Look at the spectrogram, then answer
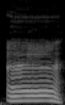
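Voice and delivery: held zombie drone; long, toneless "uh" imitating the undead; zombie groan. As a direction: moan it like a singing zombie. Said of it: "and he goes".

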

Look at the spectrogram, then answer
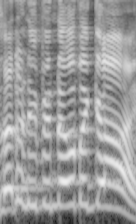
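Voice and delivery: loud, high-pitched mock denial; Peter. Disciple denying his master to a servant, high and loud. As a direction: blurt a panicky denial, hammed up. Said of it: "Peter says".

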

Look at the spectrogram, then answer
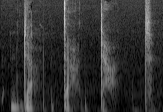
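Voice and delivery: breathy ominous whisper. Pretend. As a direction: trail off in a hushed whisper. Dramatic teaser ending.

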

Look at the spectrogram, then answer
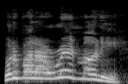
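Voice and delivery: high, squeaky protest; shocked objection. Retold or imitated. Friend protesting free haircut, high and shocked. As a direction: shriek it in disbelief. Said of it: "friend objects to free haircut".

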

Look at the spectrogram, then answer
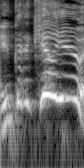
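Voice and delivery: high-pitched, loud mock scream; Bobby screaming. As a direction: hurl the threat in an imitated teen shriek. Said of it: "Bobby is screaming".

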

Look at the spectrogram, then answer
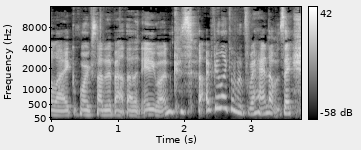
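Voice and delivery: ordinary talk, nothing marked

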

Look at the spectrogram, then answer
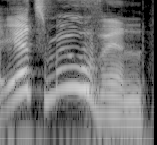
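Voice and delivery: very high, hammed-up panic; panicked henchman. Henchman seeing the ghost run: high panicked cries. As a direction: cry out high in comic terror. Panicked man voiced by game master.

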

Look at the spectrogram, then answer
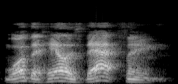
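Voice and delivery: loud, slow shout of alarm. A narrator's reading. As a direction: yell it back in alarm over the hoofbeats. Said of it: "Samael shouted back".

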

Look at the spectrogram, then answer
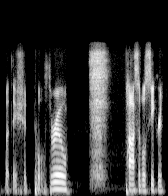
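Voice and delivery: usual speaking voice

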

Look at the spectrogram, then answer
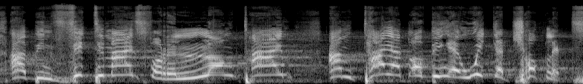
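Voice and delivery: high, loud rallying cry; shouted declaration. Pretend. The believer shouting to their own self, a loud rallying cry. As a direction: shout it like taking back your life. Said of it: "You revive your energy and say".

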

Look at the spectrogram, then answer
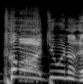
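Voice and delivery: high, mocking gym coach; a hint of a pushy girlfriend; mock pushy trainer. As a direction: lightly imitate a nagging trainer. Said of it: "she'd be like".

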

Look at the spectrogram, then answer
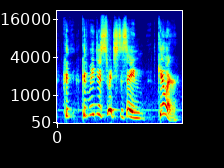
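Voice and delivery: high, loud mock plea; flustered actor's plea. Actor asking the crew to swap a hard word, high-pitched mock plea. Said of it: "and he, he's like".

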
